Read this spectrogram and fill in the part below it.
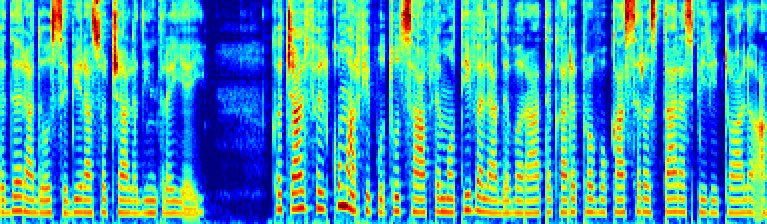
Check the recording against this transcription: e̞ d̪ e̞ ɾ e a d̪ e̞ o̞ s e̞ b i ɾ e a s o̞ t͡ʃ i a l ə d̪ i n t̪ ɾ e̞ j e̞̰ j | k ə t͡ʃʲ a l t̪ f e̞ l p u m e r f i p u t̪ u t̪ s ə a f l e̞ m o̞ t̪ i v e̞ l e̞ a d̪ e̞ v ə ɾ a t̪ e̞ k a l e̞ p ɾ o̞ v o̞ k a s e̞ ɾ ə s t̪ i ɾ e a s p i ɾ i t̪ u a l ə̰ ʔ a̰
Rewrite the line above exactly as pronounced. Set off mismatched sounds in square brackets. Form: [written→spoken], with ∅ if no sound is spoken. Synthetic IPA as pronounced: e̞ d̪ e̞ ɾ e a d̪ e̞ o̞ s e̞ b i ɾ e a s o̞ t͡ʃ i a l ə d̪ i n t̪ ɾ e̞ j e̞̰ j | k ə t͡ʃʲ a l t̪ f e̞ l [p→k] u m [e→a] r f i p u t̪ u t̪ s ə a f l e̞ m o̞ t̪ i v e̞ l e̞ a d̪ e̞ v ə ɾ a t̪ e̞ k a [l→ɾ] e̞ p ɾ o̞ v o̞ k a s e̞ ɾ ə s t̪ [i→a] ɾ e a s p i ɾ i t̪ u a l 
